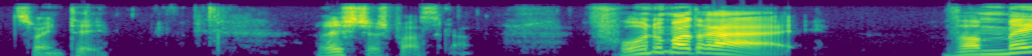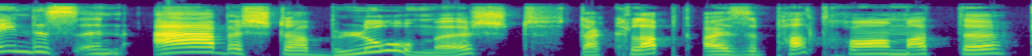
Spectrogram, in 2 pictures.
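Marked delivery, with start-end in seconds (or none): 2.9-10.2 loud question read. Shown as a demonstration. Teacher reading the quiz question to the class, loud.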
